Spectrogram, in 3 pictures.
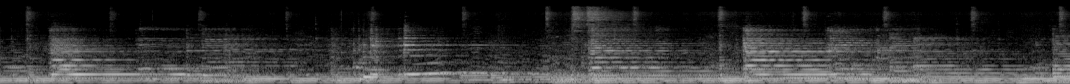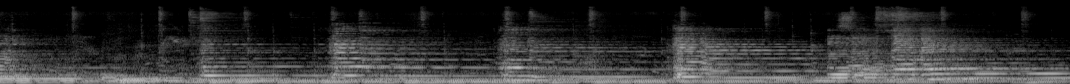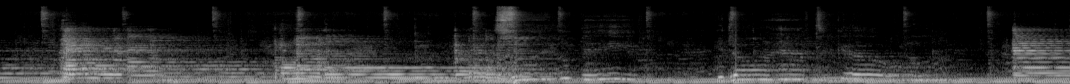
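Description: Live rock band playing: electric guitars, bass guitar and drum kit, at a steady loud level with regular drum and cymbal hits.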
